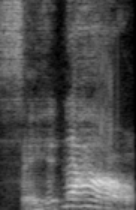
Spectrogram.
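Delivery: yelling in a loud booming voice. Describing the action, the speaker yells the command in a booming voice. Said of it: "I just use my booming voice, and I yell".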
